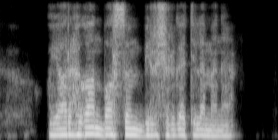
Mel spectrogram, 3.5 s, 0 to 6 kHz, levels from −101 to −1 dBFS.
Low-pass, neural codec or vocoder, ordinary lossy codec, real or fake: 5.4 kHz; codec, 16 kHz in and 24 kHz out, 1 kbps, XY-Tokenizer; Opus, 64 kbps; fake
